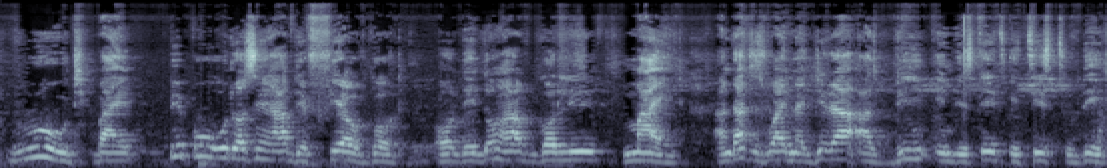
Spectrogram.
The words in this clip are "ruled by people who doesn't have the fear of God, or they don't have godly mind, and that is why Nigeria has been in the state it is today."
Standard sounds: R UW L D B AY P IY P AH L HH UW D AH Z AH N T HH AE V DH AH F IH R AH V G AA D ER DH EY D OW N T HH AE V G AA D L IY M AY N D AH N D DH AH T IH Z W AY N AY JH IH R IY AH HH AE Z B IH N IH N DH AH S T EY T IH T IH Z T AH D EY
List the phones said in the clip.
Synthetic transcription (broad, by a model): R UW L D B AY P IY P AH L HH UW D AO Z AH N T HH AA V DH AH F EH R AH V G AA D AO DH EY D OW N T HH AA V G AA D L IY M AY N D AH N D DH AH T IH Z W AY N AY JH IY R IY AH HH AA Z B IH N IH N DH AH S T EY T IH T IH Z T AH D EY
